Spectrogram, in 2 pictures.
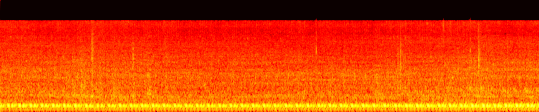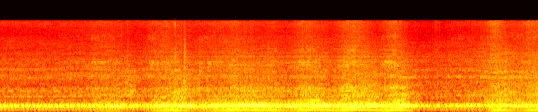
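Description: Jeep Wrangler YJ engine running at low revs as the Jeep crawls over a dirt mound. About ten seconds in it gets louder and deeper, then drops briefly near the end.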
